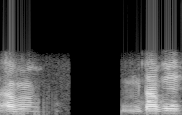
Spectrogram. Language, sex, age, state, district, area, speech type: Odia, male, 30-45, Odisha, Puri, urban, conversation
